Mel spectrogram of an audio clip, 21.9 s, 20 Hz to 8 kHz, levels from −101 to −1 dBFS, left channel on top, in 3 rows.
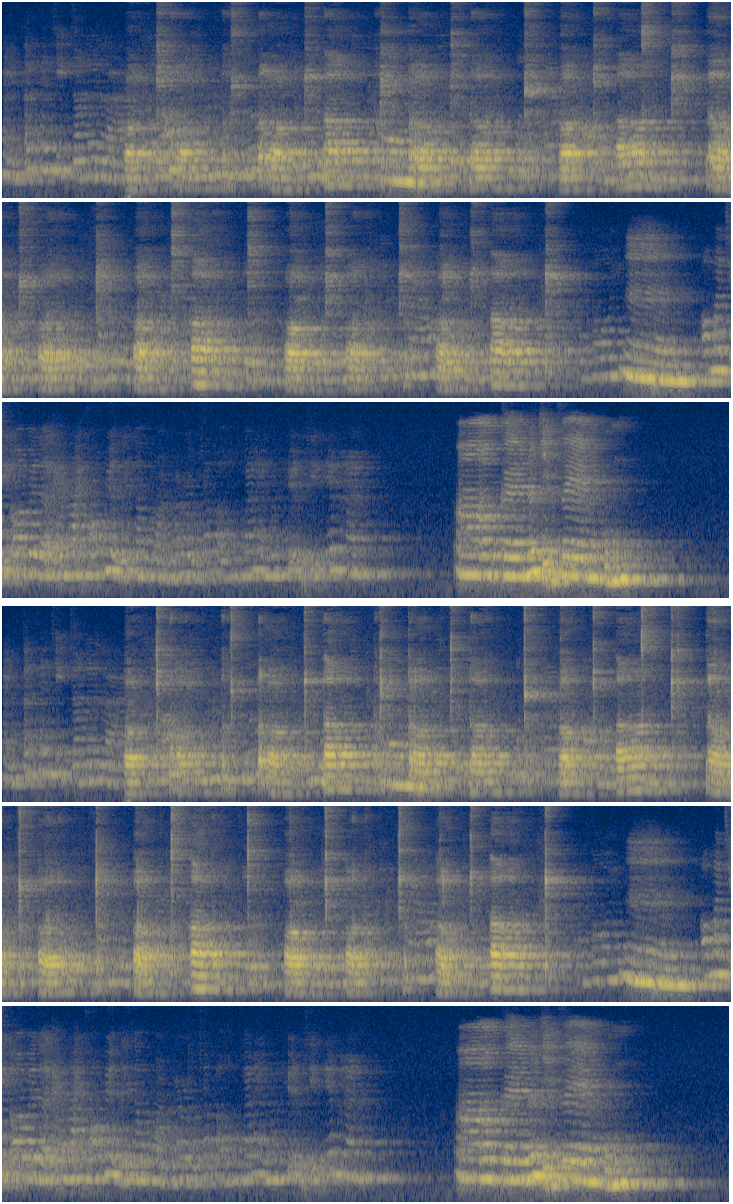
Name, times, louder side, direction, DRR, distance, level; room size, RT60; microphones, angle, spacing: voice 1, 0.0-4.0 4.3-6.7 7.0-12.5 13.0-13.5 14.3-18.2, equal, 85° right, -4 dB, 1.4 m, -38 dB
sound 1, 1.2-5.3 5.6-6.8 7.0-8.3 8.6-11.0 11.3-11.4 11.6-12.8, right 2 dB, 65° right, 0.4 m, -26 dB
voice 2, 3.9-4.2 13.5-14.2 19.1-20.9, left 2 dB, 30° left, -2 dB, 0.3 m, -25 dB
4.2 x 3.2 x 3.2 m, 1.3 s
head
